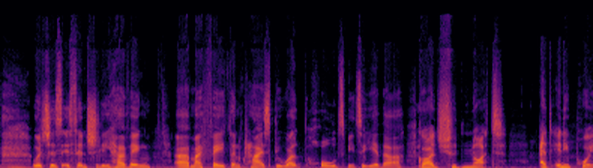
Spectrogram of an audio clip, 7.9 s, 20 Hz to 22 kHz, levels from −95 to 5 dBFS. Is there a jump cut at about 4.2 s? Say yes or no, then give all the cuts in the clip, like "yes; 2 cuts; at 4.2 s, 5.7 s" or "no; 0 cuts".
no; 1 cut; at 5.5 s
